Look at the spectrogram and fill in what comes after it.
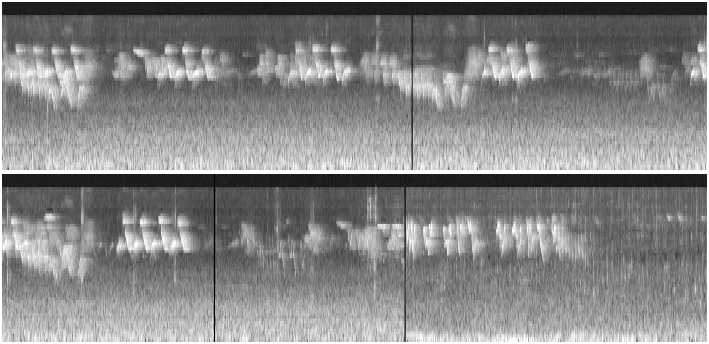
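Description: Faint bird chirping in short, rapid phrases that recur every two or three seconds, some dropping in pitch, over a low steady background hiss.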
